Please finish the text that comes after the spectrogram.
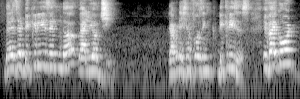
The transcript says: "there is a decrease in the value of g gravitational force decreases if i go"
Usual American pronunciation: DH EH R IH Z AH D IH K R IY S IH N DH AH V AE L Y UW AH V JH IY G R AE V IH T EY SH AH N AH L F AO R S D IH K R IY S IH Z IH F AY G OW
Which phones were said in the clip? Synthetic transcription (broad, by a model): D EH R IH Z AH D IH K R IY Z IH N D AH V AE L Y UW AH V JH IY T R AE P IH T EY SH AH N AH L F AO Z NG D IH K R IY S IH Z IH F AY G OW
